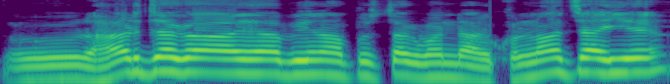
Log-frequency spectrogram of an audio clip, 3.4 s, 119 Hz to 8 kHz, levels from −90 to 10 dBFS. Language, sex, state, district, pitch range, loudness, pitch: Hindi, male, Bihar, Begusarai, 160-215 Hz, -12 LUFS, 195 Hz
